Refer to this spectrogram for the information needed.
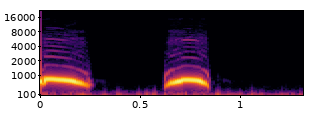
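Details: Spotted dove sound used as a lure: two separate arched coos, each about a fifth of a second, rising then falling, with a short gap between them.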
